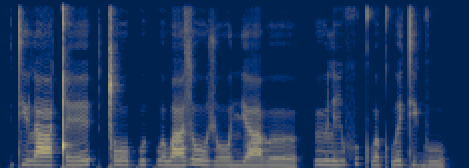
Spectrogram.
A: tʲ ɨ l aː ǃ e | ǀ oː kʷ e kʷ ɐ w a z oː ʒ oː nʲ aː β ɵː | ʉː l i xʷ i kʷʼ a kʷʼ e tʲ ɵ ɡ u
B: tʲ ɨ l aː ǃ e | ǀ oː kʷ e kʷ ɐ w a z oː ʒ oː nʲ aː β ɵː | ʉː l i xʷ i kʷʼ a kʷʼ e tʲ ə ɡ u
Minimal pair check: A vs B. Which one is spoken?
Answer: A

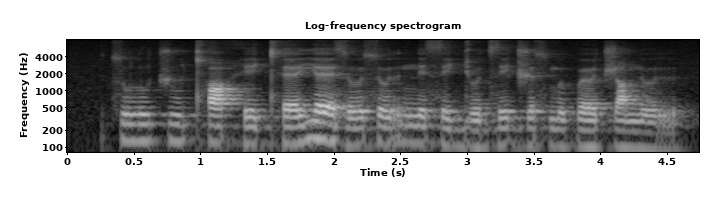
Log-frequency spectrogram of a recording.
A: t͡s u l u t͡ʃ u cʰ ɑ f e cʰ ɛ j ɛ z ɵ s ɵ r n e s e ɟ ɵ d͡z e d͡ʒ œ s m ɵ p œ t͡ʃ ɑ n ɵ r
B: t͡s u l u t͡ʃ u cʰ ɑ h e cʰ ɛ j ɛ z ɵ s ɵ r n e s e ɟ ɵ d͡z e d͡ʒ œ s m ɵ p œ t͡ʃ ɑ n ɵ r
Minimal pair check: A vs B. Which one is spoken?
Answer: B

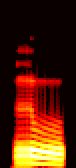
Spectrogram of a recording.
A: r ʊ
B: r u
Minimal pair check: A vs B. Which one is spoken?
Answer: B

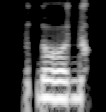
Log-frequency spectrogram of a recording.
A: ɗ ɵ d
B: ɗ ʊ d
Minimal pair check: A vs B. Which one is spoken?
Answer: B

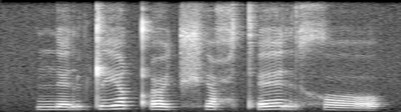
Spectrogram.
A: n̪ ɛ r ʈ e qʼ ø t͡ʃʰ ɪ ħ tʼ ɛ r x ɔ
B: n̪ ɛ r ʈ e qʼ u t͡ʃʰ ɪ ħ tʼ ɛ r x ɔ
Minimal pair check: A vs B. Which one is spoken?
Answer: A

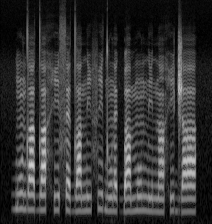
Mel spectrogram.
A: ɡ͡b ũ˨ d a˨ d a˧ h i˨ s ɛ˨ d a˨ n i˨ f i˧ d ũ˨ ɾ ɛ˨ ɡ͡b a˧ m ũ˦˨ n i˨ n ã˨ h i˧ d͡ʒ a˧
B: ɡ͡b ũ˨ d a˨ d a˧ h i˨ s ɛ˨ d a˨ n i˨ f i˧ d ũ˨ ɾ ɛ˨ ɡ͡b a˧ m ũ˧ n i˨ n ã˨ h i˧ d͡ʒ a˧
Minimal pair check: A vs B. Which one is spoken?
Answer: B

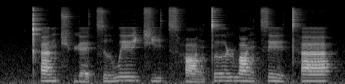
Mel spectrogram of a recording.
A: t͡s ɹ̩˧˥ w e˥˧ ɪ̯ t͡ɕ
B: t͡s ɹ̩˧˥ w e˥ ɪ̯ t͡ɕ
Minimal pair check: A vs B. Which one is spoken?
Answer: B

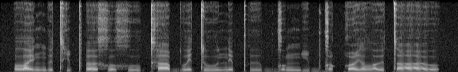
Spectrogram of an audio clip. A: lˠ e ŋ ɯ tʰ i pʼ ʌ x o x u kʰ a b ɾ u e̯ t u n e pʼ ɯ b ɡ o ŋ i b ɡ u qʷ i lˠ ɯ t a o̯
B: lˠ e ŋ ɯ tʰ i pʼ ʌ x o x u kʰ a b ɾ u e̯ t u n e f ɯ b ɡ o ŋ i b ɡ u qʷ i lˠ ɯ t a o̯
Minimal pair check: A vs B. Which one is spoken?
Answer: A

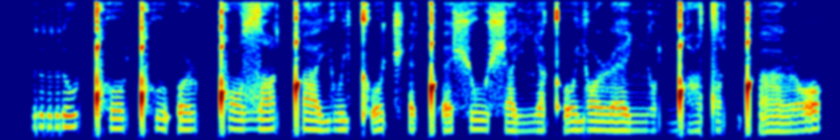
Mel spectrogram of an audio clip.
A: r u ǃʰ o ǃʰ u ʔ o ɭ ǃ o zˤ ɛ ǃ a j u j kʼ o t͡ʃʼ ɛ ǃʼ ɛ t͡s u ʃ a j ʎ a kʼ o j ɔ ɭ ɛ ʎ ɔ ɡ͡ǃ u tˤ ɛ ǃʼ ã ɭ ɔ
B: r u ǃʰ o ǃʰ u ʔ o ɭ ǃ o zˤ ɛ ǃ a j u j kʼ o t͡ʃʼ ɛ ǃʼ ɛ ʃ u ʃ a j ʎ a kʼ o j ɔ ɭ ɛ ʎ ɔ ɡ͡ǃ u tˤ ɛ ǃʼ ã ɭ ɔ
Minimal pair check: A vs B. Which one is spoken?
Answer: B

